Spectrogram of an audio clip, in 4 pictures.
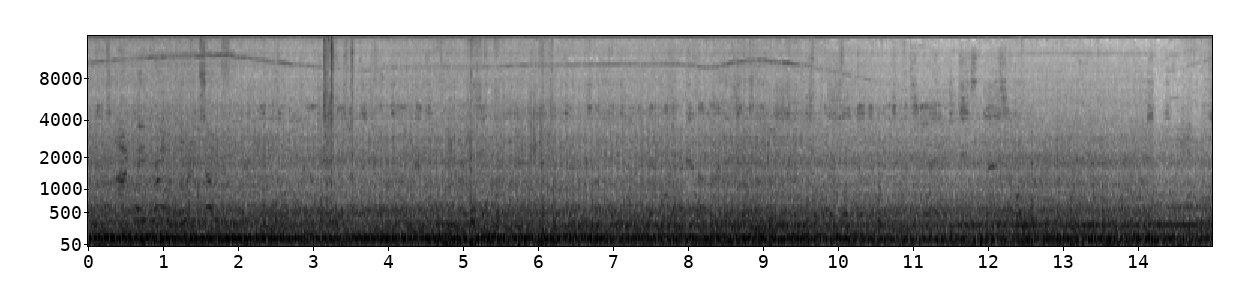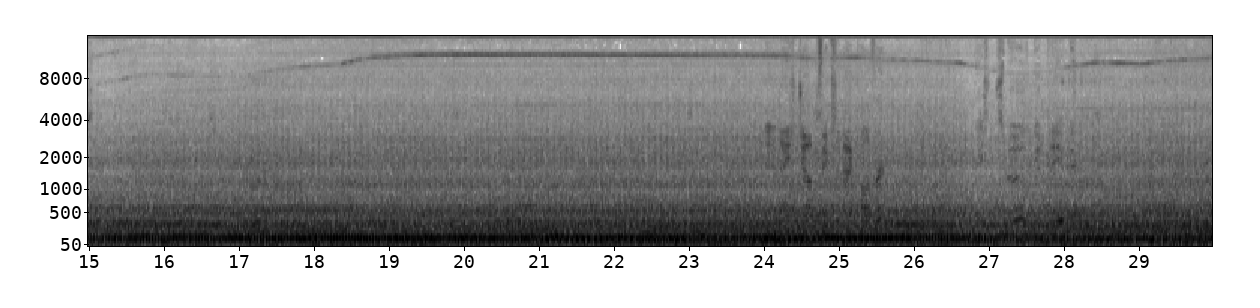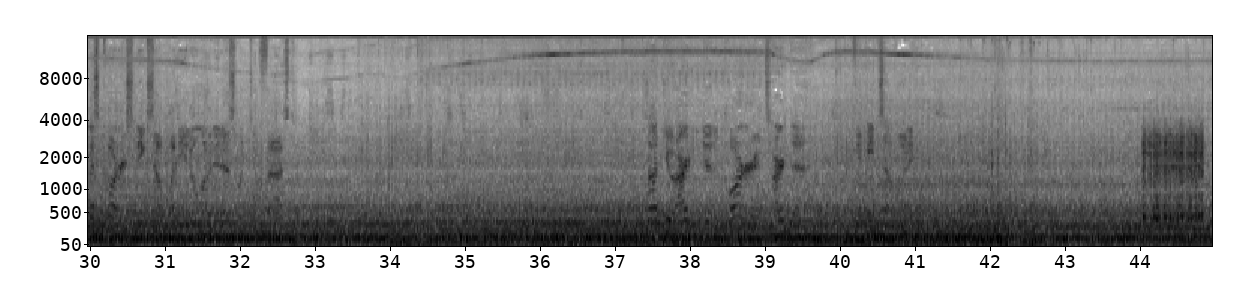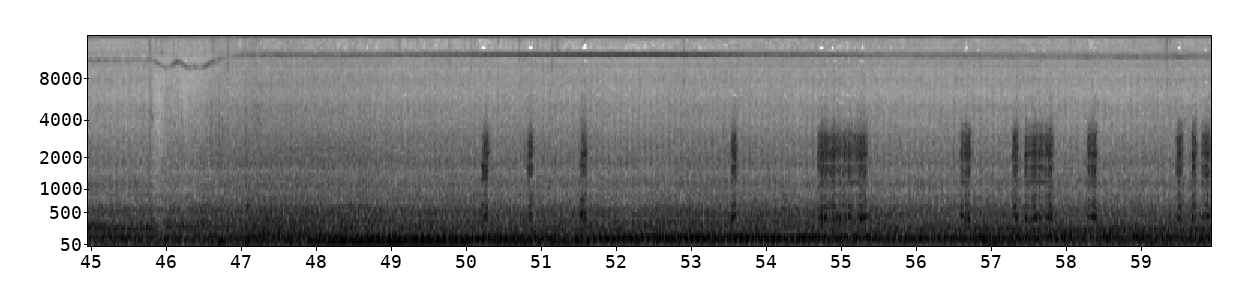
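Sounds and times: truck engine and tyre hum: 0.0 - 59.9.

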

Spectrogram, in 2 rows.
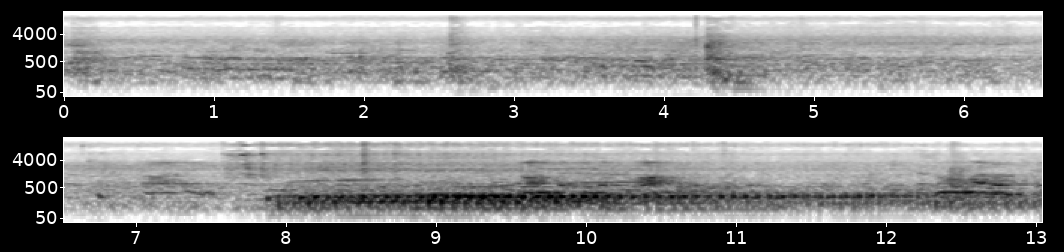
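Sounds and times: vehicle engine starting and pulsing: 7.5 - 13.0.

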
